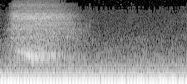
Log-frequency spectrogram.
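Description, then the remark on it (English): A single sharp, airy inhale through the nose during a breathing exercise, fairly loud, lasting under a second before fading into a quiet low hum with no talking. “And last one, breathing in, into your chest, into your crown.”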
